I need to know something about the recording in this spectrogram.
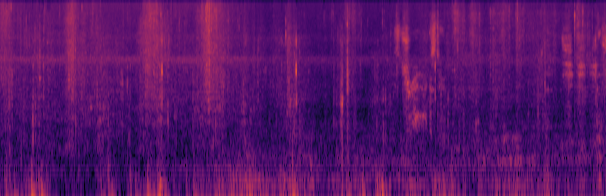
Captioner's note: walking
